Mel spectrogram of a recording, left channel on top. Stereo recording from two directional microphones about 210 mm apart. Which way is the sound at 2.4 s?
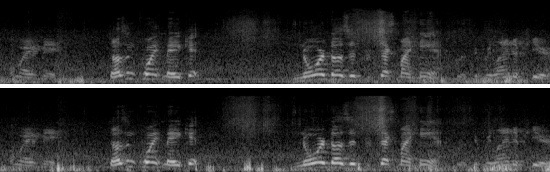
40° right (ahead or behind).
